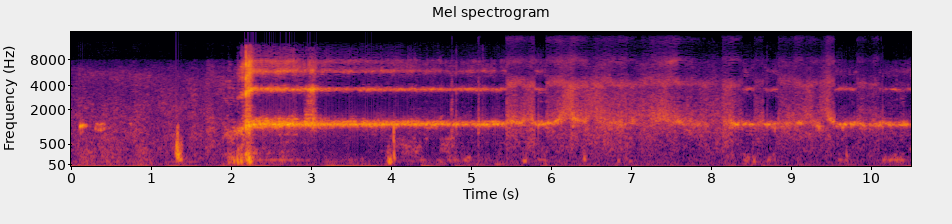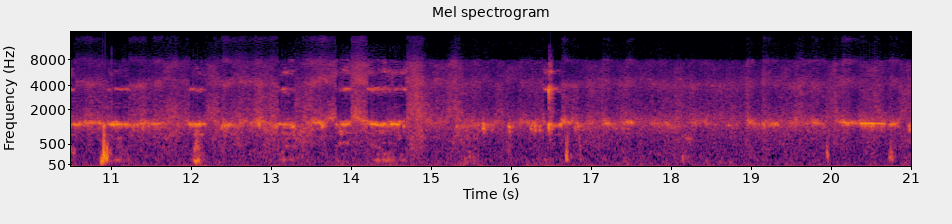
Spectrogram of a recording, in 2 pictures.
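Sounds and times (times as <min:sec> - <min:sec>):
faint clicks: 0:00.1 - 0:21.0
high-pitched electronic tone: 0:02.0 - 0:15.8.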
